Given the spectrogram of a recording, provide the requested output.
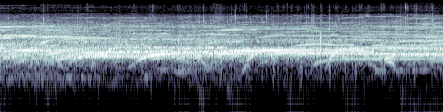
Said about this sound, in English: And um, Russell Crowe just appeared on the stage. That's why they're cheering. It's very annoying. Women screaming is uh, really, really annoying,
